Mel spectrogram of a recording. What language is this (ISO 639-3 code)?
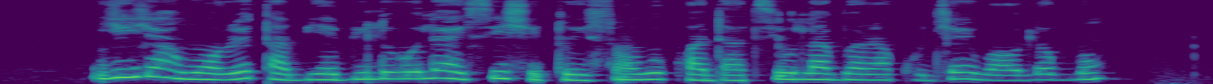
yor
